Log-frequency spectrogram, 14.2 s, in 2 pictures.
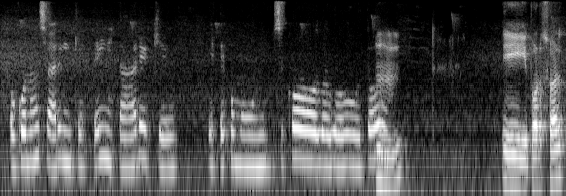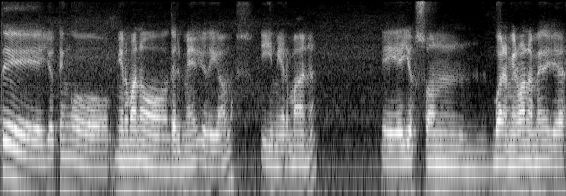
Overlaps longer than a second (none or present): none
